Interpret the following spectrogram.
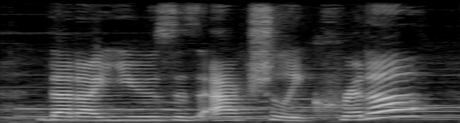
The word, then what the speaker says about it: Krita: And then the art software that I use is actually Krita. I think that's how it's pronounced. I hear people say Krita or Krita. It's like, I think it's Krita, Krita, and it's a lot to deal with.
